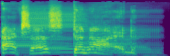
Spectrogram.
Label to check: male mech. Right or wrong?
Right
